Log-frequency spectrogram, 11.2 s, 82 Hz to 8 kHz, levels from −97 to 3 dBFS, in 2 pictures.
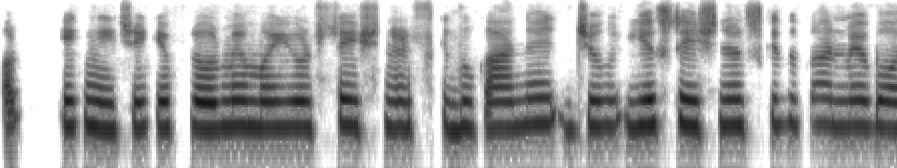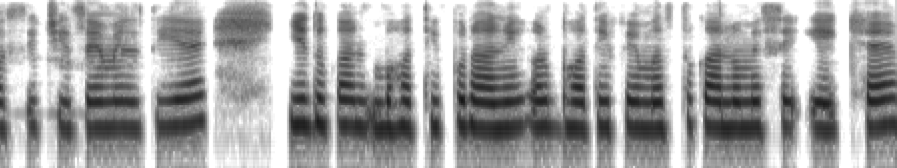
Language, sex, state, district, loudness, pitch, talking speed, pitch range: Hindi, female, Maharashtra, Nagpur, -17 LUFS, 255 Hz, 190 wpm, 250-265 Hz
